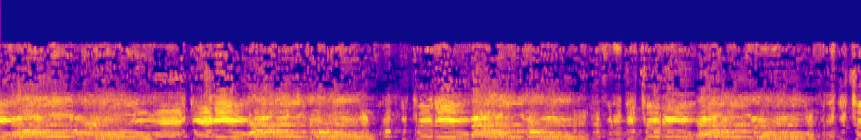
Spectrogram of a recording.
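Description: A group of men chanting slogans in unison, fists raised: a run of loud shouted phrases, each about a second long, with short breaks between them.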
